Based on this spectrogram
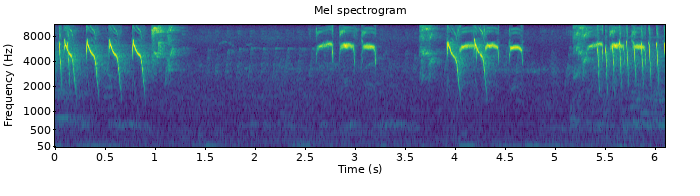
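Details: Bar-winged prinia lure song in 'ngebrem' style, recorded on an Android phone: loud downslurred notes, then short bursts of high chips, closing with a rapid rattling trill.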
